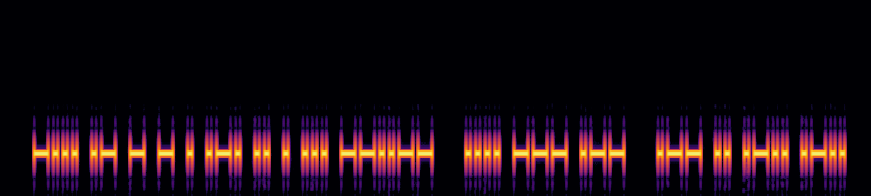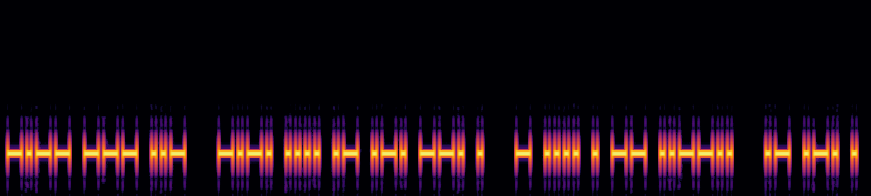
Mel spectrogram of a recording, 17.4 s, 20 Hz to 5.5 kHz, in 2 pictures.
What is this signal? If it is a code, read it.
Morse code, heard as a keyed tone, about 25 wpm, 600 Hz. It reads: BATTERIES, HOW WILL YOU CHARGE THEM? ARE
